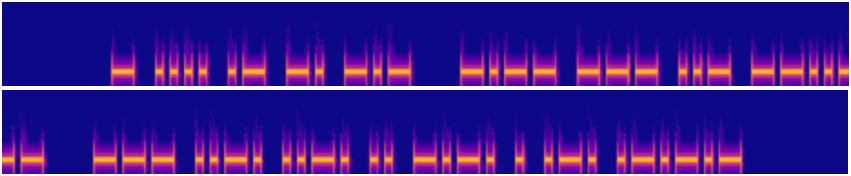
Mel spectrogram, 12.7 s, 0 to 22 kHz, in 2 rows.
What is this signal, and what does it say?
Morse code, heard as a keyed tone, about 22 wpm, 700 Hz. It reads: THANK YOU, OFFICER.
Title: Sentences from Top 1200 Words 22wpm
